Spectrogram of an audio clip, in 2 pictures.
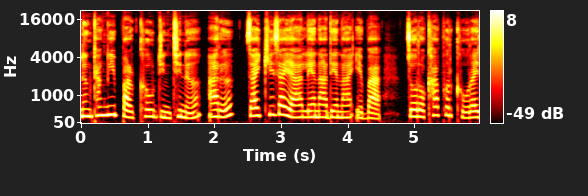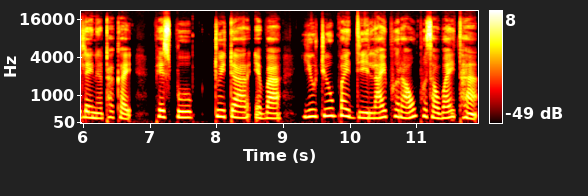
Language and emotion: Bodo, neutral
